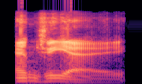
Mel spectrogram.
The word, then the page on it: NGA: British English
